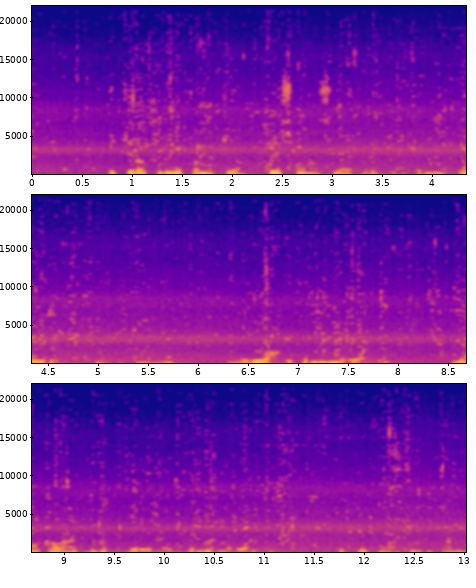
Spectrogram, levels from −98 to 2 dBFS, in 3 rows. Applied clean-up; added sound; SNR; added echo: classical method spectral subtraction.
